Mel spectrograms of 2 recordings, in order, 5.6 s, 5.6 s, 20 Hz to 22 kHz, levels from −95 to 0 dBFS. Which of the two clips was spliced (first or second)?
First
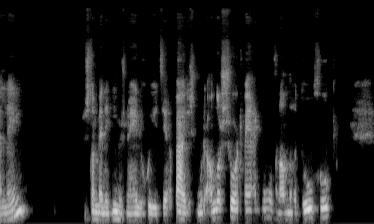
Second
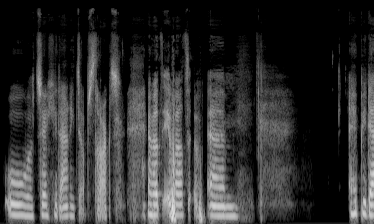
first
